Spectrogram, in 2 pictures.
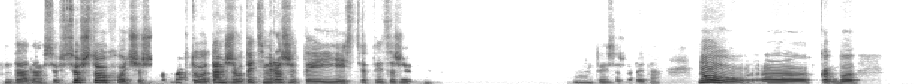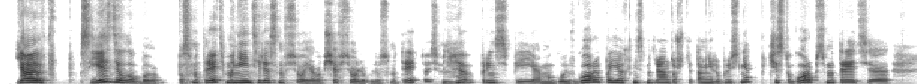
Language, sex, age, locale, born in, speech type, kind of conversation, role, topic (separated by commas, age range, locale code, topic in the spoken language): Russian, female, 35-39, ru-RU, Russia, conversation, unstructured, none, Как природа влияет на ваше настроение?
